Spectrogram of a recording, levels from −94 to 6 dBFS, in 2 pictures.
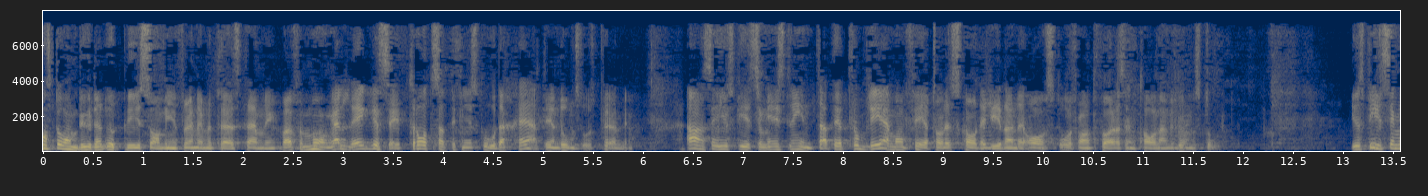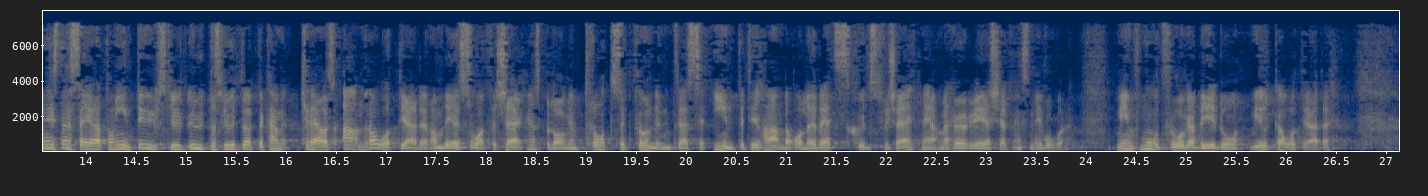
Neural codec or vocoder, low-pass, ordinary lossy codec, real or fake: codec, 16 kHz in and 24 kHz out, 1.1 kbps, FireRedTTS-2 codec; 7.2 kHz; MP3, 32 kbps; fake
